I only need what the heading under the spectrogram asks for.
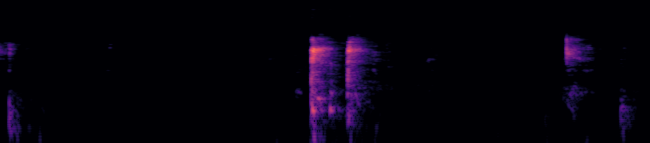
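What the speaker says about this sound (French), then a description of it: "Excusez-moi pour ma toux." A woman coughs in a quiet room, a sharp double cough followed a few seconds later by a single softer cough and a faint throat sound.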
